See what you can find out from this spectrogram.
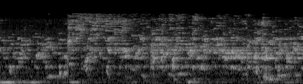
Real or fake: real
